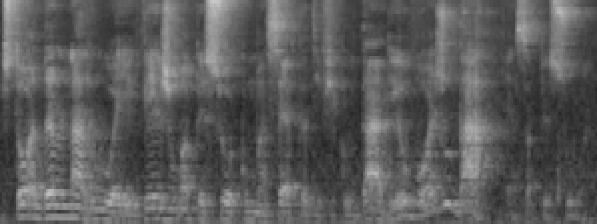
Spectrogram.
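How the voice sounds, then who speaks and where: A man talks at a moderate pace with hardly any pauses, with noticeable background noise and audible room echo. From Brazil, São Paulo. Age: 80s+. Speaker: community volunteer and businessman. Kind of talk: TV interview. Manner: halting, repeats words.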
